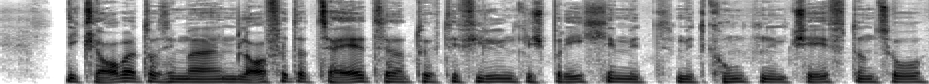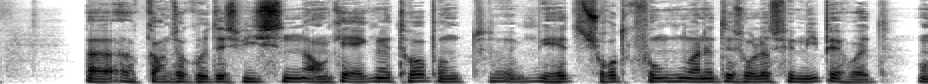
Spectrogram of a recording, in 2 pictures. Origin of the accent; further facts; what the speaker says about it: Vienna, Austria; wir aufs Land gezogen sind. Also ich komme ursprünglich aus Wien.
